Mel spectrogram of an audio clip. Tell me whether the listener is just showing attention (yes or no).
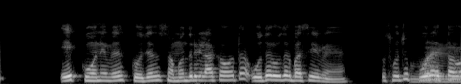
yes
